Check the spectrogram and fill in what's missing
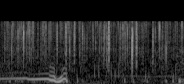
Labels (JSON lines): {"label": "biophony, cascading saw", "recorder": "SoundTrap 600 or HydroMoth"}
